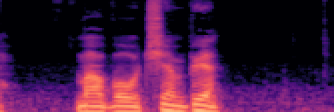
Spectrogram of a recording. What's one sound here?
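Fingers tap on a tablet's glass.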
